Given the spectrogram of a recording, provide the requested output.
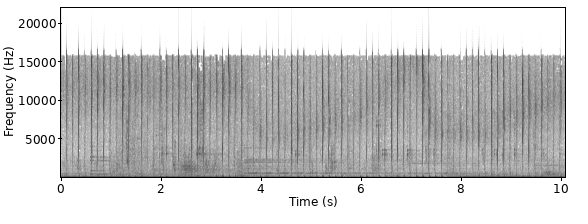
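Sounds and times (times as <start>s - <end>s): sharp electronic clicks: 0.0s - 9.6s
deep steady bass: 0.0s - 10.0s
minimal glitch electronic music: 0.0s - 10.0s
short bass pulses: 0.0s - 10.0s.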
